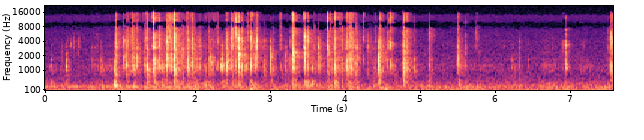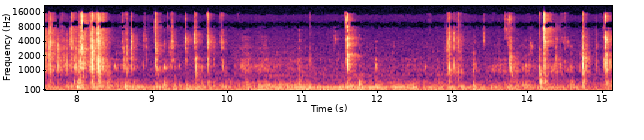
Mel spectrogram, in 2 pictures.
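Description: Close-up chewing of a Gushers gummy fruit snack: wet clicking mouth sounds coming in short flurries with quieter pauses between.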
